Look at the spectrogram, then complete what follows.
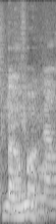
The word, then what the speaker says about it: Baofeng: Yeah, I think it was BAU, but yeah, it's Baofeng is the way it's pronounced.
